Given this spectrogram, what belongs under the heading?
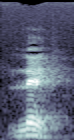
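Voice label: "leg", Nigerian Pidgin, male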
